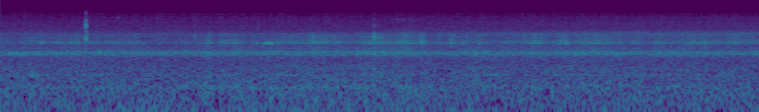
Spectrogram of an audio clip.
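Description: Riding noise of a bicycle rolling along a paved bike lane: wind rumble on a helmet-mounted microphone and tyre noise, with a steady high whine over it.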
